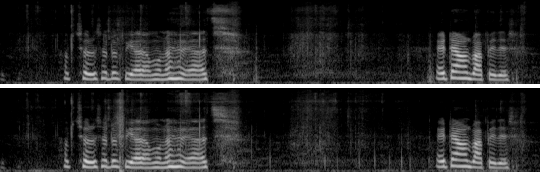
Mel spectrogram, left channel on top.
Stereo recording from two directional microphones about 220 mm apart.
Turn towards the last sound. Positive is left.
turn(degrees=5)  # may be behind; listen again after turning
